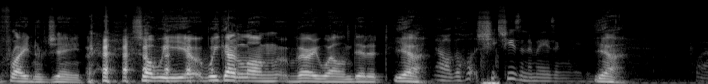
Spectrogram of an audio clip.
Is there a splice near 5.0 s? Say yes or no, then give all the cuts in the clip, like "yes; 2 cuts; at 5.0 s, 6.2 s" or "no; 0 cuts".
yes; 2 cuts; at 3.9 s, 5.0 s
